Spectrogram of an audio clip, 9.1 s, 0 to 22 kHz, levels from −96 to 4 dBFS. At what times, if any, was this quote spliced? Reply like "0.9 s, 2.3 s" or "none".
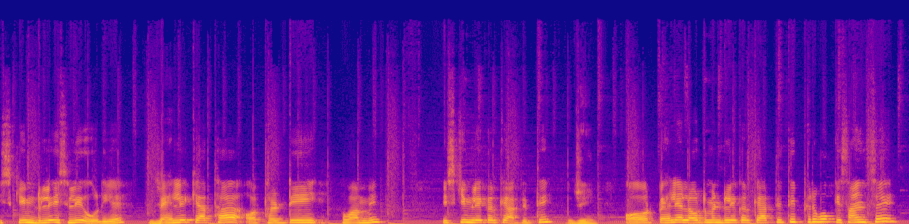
3.4 s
